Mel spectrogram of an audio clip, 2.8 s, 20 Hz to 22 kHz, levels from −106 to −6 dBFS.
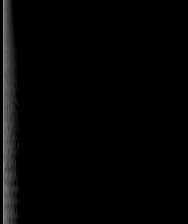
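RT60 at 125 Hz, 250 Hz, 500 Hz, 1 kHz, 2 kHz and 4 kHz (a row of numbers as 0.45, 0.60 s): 0.30, 0.30, 0.30, 0.30, 0.30, 0.30 s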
